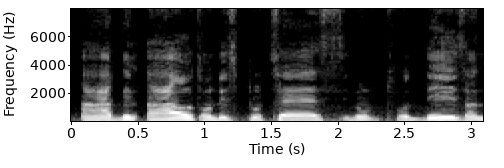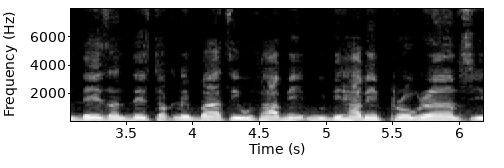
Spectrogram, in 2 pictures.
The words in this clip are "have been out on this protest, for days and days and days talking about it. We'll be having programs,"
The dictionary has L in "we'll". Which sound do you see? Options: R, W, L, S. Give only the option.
W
